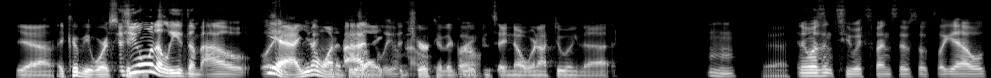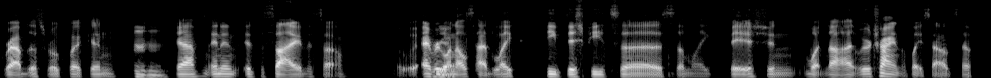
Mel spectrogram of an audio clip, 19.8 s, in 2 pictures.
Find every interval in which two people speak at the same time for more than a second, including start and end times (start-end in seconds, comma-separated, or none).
2.6-4.8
